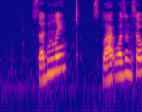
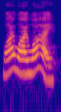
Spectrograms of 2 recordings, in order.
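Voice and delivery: higher-pitched, insistent repeated question; pestering; 5 semitones higher than usual. A narrator's reading. Splat keeps questioning his teacher, pestering. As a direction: keep nagging like a curious child.

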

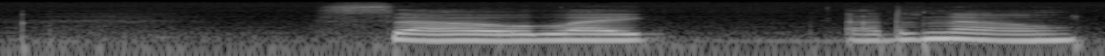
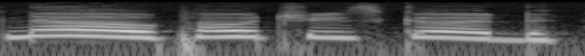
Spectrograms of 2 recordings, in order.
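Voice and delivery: slow, raised, louder mock protest; emphatic drawn-out objection, pitched up; insistent teacher; 6 semitones higher, 7 dB louder, slower than usual. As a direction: imitate a teacher pleading the case. Imitating teacher insisting to class.

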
